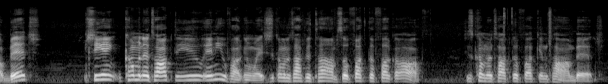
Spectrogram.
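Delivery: high-pitched, incredulous clapback; indignant telling-off. Acted. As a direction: tell him off, voice pushed way up. Telling off Lowton in his absence.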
